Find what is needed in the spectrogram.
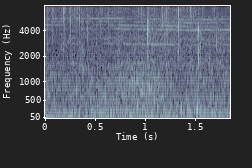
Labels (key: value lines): label: anthrophony, boat engine
recorder: SoundTrap 500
